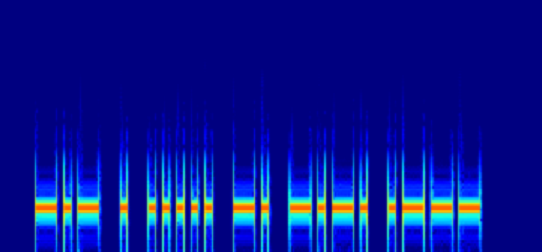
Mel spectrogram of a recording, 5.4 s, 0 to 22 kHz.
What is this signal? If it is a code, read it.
Morse code, heard as a keyed tone, about 17 wpm, 700 Hz. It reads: KE5NCJ
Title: USA Call Signs Repeated 3x 17wpm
